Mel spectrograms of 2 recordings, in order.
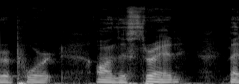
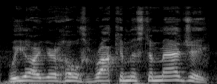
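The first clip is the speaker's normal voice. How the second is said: hyped host welcome, pitched up; podcast intro; 7 semitones higher than usual. Acted. Host welcoming listeners to the podcast, hyped announcer voice. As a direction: open the show like a radio host.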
